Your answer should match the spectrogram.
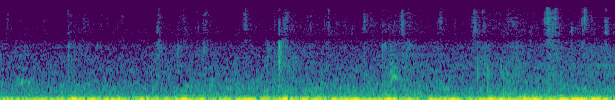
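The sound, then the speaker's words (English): Faint, irregular ticking patter of the little feet of a small, very fluffy dog being walked, a few light taps scattered over a steady low outdoor rumble, with no one talking. “You can probably hear the little feet of a small, very fluffy dog being walked there to my right.”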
